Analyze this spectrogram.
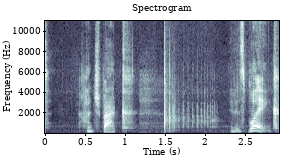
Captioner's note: die rolls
